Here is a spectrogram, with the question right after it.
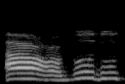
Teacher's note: حلق کے درمیانی حصے سے یہ ادا ہوتا ہے اور موٹا حرف ہے, اور اس کو جھٹکا نہیں دینا, نہیں کرنا. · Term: آئین کی آواز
